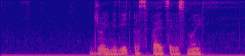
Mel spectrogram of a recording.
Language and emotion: Russian, neutral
